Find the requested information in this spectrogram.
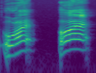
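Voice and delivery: high, squawked Cockney greeting. Acted. Host saying goodbye to old accents, hammed-up Cockney. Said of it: "'cause that would be Cockney".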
